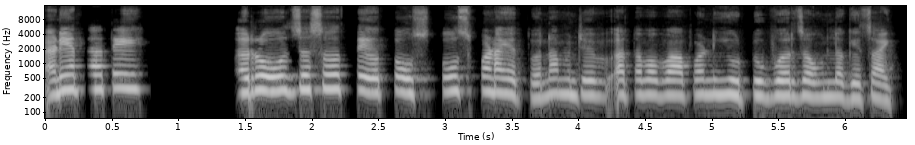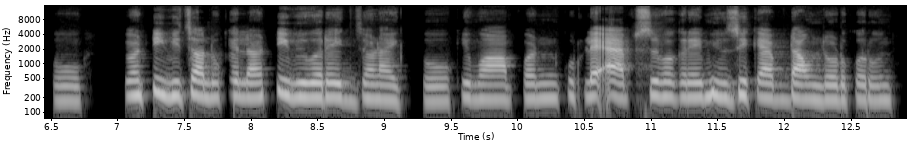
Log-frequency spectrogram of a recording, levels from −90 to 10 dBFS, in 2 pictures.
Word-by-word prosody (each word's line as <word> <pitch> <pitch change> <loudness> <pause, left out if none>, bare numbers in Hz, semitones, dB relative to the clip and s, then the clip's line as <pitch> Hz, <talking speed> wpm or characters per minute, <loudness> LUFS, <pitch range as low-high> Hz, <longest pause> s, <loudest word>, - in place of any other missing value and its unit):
आणि 250 +6 +6
आता 295 0 +2
ते 315 0 +4 1.0
रोज 280 0 +5
असं 300 +1 +4
ते 260 -3 +4
तोच 245 -2 +1
तोचपणा 270 -1 +1
येतो 220 -4 -3
ना? 240 +4 -2
म्हणजे 230 -2 -2
अ, - - -5 0.2
आता 230 0 -3
बाबा 230 0 +1
आपण 230 +1 -1
YouTubeवर 220 -1 0
जाऊन 210 -1 -1
लगेच 200 -1 -3
ऐकतो 175 -2 -5 0.3
किंवा 220 0 0
टीव्ही 215 -4 +2
चालू 210 -2 +1
केला 200 -2 -1
टीव्हीवर 200 -4 +2
एकजण 190 -1 -2
ऐकतो 170 -1 -7
किंवा, 185 -2 -2
आपण 190 +1 -5
कुठले 215 0 0
ॲप्स 195 +3 +4
वगैरे 205 -1 -1
म्युझिक 215 0 -1
ॲप 190 -2 0
डाउनलोड 180 -2 +1
करून 180 -1 -6
215 Hz, 165 wpm, -21 LUFS, 195-235 Hz, 1.0 s, आणि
